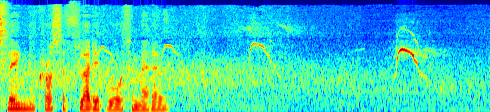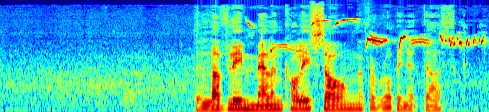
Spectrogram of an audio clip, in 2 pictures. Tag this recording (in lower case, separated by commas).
speech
